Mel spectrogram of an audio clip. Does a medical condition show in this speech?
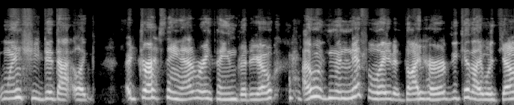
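Yes: spastic cerebral palsy, mixed.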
